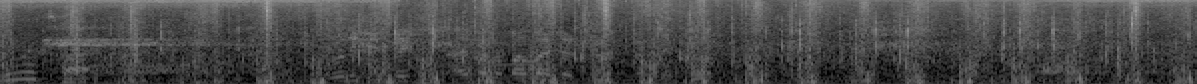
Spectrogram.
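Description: Tall grass rustles and swishes against legs.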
